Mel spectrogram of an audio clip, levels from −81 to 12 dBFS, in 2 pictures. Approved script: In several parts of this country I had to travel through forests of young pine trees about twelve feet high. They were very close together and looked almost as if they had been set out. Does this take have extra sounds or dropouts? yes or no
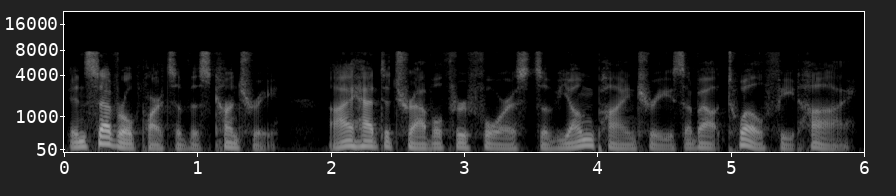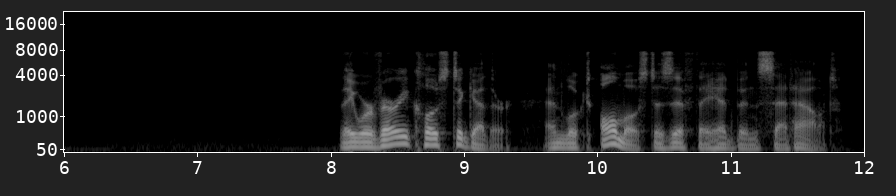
no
